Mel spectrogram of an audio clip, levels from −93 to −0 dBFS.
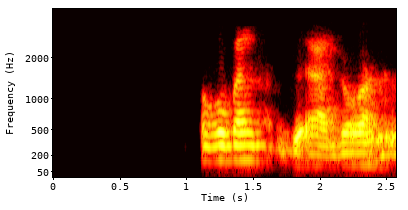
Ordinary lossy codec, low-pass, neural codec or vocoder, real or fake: MP3, 32 kbps; 3.6 kHz; codec, 16 kHz, 4 kbps, X-Codec, WavLM features, trained on Multilingual LibriSpeech; fake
